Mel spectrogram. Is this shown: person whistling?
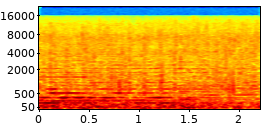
no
